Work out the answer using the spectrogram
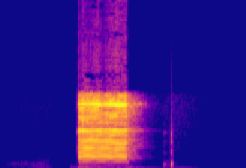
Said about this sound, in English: Incorrect. If you couldn't hear the buzzer.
